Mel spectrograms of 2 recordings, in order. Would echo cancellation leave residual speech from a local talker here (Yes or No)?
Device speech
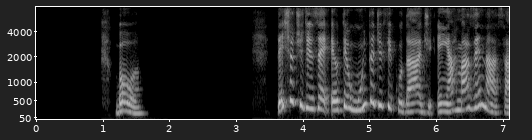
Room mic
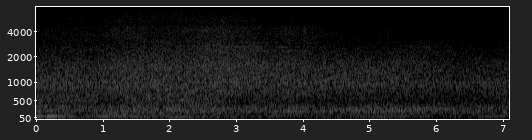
No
